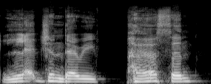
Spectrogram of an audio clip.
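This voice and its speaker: A man's voice: medium pitch, little pitch movement, takes it slowly, vocal fry, a little mellow. A man with a London accent giving opinions in casual podcast talk, slangy and emphatic, repeating points for stress. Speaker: podcast host.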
